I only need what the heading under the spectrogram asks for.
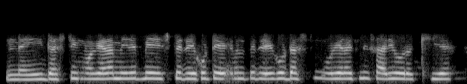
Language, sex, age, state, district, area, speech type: Urdu, female, 45-60, Uttar Pradesh, Gautam Buddha Nagar, urban, conversation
